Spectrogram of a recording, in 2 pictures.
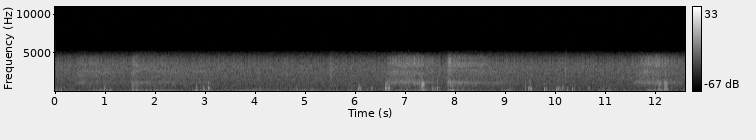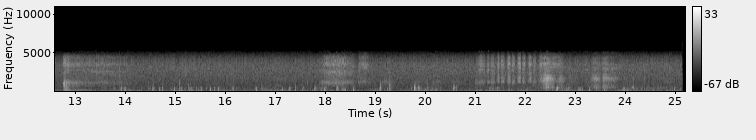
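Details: Pet dog snoring while asleep on its own bedding, with low rumbling breaths and occasional snorts, stirring awake near the end.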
